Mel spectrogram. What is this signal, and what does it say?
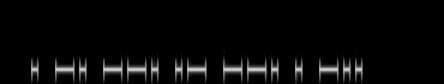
Morse code, heard as a keyed tone, about 20 wpm, 700 Hz. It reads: ENGAGED
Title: 7 Letter Words - First 3 Letters Given - 20wpm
